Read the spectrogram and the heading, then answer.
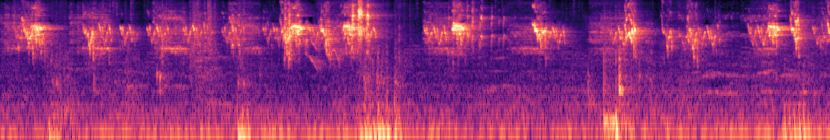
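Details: Chattering budgies: dense, overlapping high warbling chirps come in clusters roughly every second, with squawky accents and brief pauses between bursts.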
